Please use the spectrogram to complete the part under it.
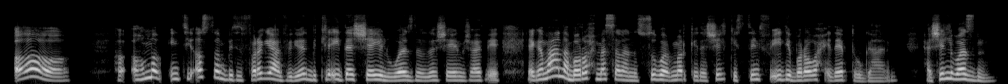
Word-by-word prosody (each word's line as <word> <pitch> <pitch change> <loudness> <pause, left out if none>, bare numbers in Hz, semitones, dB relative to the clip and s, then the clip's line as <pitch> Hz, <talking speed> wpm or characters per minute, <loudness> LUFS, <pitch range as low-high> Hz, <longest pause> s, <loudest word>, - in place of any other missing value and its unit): آه، 335 - +4 0.5
ه - - -3
هم 290 +8 +2
أنتِ 255 0 -6
أصلًا 335 -5 -1
بتتفرجي 215 +5 -1
على 240 - +4
الفيديوهات 200 +5 -2
بتلاقي 225 +2 -3
ده 235 +2 +1
شايل 220 -3 +2
وزن 190 +1 +2
وده 180 +2 -3
شايل 190 -1 -3
مش 185 +1 -10
عارف 190 0 -3
إيه، 95 - -4 0.3
يا - - +2
جماعة 250 - +3
أنا 335 -7 +3
باروح 245 +4 +3
مثلًا 240 -3 -1
السوبر 215 +4 +1
ماركت 205 -2 -2
أشيل 180 +7 -4
كيستين 225 +1 -6
في 230 - -12
إيدي 220 0 0
باروّح 200 +3 +2
إيديا 190 +1 +1
بتوجعني، 150 -1 -12 0.3
هاشيل 260 +1 +1
وزن؟ 185 -10 +1
215 Hz, 195 wpm, -22 LUFS, 190-245 Hz, 0.5 s, آه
